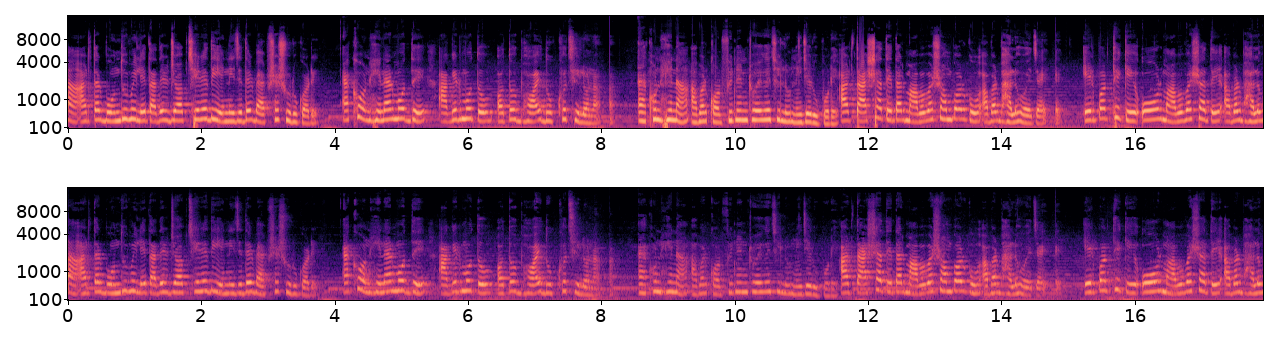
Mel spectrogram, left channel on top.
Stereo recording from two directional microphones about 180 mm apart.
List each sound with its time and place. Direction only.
0.0 s a woman's voice: 45° left (ahead or behind)
5.9 s a woman's voice: 30° left (ahead or behind)
8.5 s a woman's voice: 45° left (ahead or behind); by 14.7 s 30° left (ahead or behind)
15.2 s a woman's voice: 50° left (ahead or behind); by 17.8 s 30° left (ahead or behind)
